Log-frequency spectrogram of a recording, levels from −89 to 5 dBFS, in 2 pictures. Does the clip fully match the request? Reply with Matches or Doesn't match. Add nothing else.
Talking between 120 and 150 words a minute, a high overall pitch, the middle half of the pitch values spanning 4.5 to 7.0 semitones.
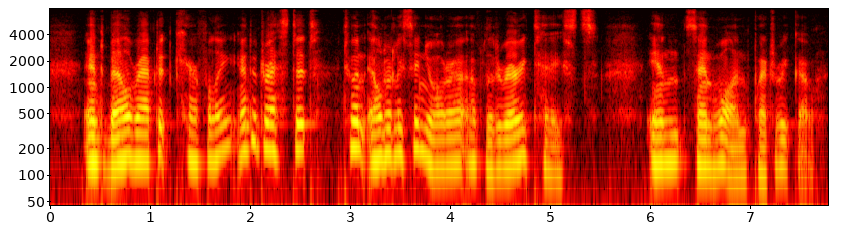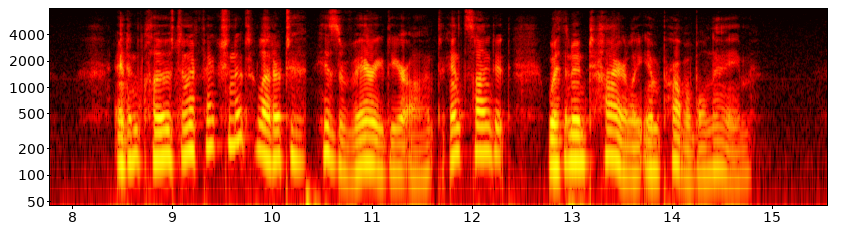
Doesn't match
